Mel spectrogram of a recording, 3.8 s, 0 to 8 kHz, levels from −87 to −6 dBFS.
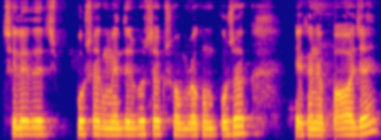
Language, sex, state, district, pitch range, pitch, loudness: Bengali, male, West Bengal, Jhargram, 135-145 Hz, 140 Hz, -15 LUFS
